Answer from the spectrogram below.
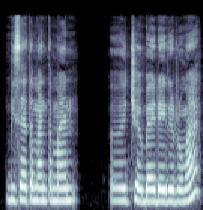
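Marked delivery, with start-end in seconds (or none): none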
